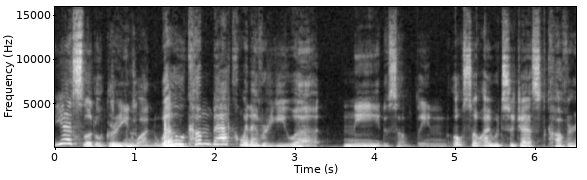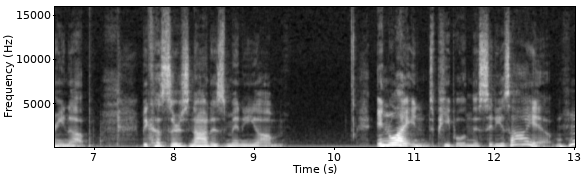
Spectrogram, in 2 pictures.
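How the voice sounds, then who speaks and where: A put-on character voice speaks at a middle pitch and a moderate pace. Long pauses come often. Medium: actual play. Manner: sweet, drawn-out, curious.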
